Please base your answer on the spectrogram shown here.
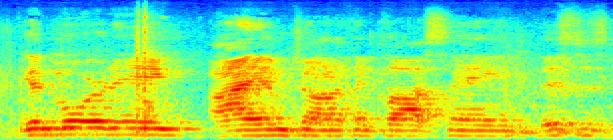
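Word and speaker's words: Claasen: you Greg yes good morning I am Jonathan klossain this is not me John Steen is our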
